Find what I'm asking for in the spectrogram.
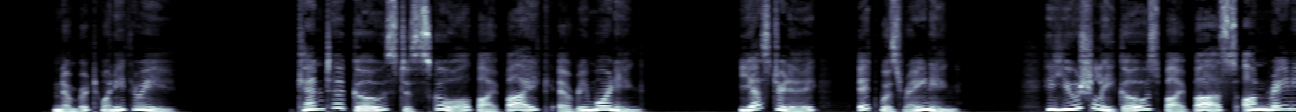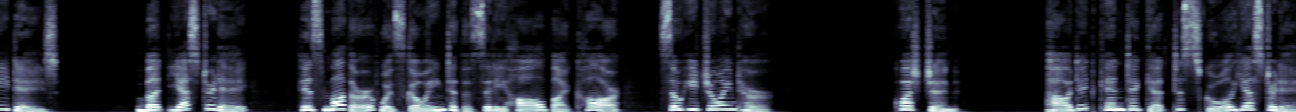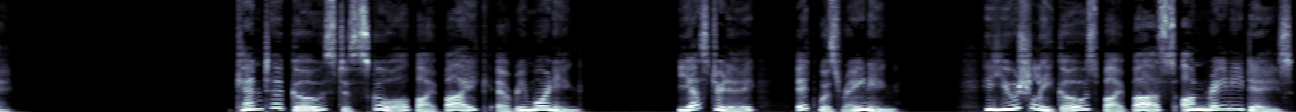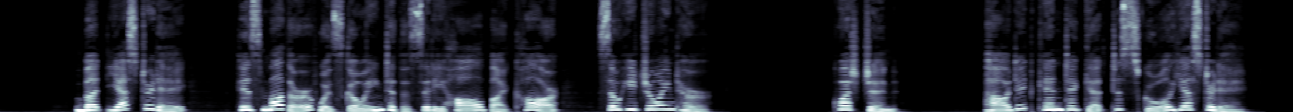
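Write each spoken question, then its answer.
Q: How did Kenta get to school yesterday?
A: By car (with his mother)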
